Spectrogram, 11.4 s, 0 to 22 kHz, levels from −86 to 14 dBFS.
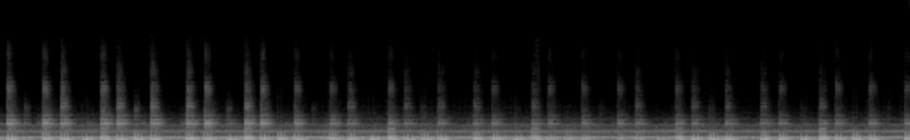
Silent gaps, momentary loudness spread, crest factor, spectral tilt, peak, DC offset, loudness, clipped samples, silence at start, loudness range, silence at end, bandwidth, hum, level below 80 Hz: none; 4 LU; 12 dB; -7.5 dB/octave; -10 dBFS; under 0.1%; -24 LUFS; under 0.1%; 0 s; 3 LU; 0 s; 11 kHz; none; -32 dBFS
